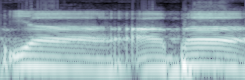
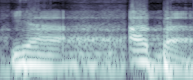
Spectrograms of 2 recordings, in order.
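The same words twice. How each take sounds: First: The word ends in a long a vowel. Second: The word ends in a short a vowel. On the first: "ya-nya diganti alif" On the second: "alifnya dibuang dan dicukupkan dengan harakat fathah"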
